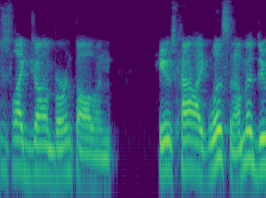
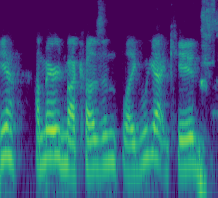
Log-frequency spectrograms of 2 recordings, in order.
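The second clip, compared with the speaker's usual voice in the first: put-on serious tone, much higher pitch; 4 semitones higher than usual. Recounting a favorite scene, imitating Donnie being very serious. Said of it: "Donnie's like just very serious".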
